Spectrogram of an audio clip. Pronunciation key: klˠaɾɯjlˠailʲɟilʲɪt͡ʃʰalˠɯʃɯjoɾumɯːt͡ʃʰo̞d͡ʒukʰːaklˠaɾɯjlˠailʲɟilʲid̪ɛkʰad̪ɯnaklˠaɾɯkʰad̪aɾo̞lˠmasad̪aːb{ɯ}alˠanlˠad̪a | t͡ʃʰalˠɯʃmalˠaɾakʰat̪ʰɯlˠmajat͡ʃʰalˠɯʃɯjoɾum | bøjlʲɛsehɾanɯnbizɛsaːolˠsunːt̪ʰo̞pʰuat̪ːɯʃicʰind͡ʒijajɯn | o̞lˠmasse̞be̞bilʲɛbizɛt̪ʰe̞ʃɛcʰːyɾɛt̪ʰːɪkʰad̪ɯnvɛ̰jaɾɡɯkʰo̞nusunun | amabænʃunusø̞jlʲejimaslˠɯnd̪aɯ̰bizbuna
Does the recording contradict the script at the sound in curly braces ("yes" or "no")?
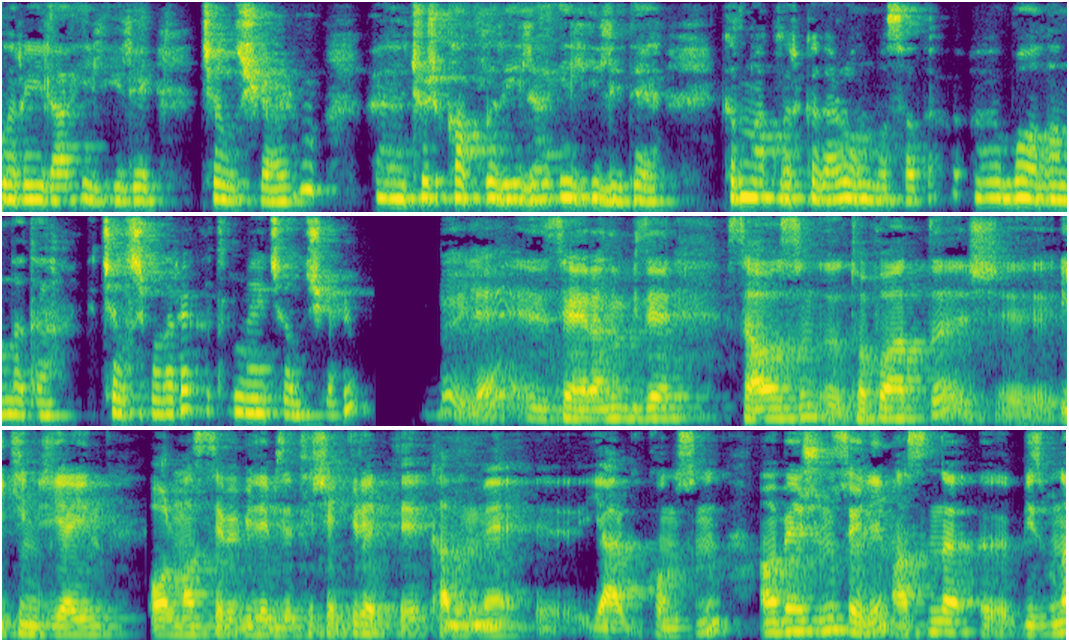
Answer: yes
